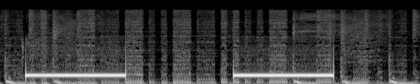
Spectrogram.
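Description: Telephone ringback tone while a call is being placed: two loud, steady, mid-pitched buzzes, each about a second long, separated by a pause of similar length, with nothing else clearly heard.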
